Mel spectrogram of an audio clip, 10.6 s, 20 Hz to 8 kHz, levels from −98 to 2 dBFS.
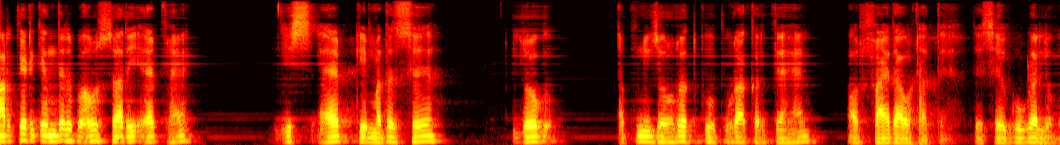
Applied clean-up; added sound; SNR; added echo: neural mask model DeepFilterNet 3.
